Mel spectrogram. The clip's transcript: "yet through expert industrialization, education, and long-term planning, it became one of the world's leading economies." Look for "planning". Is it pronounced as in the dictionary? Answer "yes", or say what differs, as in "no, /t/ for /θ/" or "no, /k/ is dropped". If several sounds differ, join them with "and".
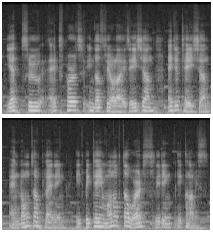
yes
